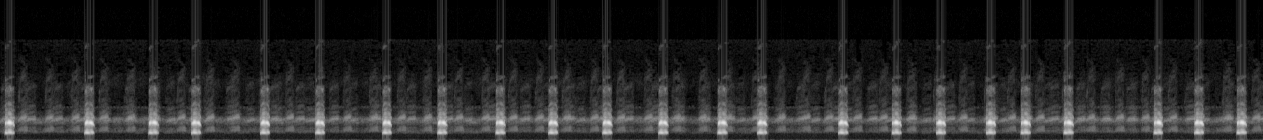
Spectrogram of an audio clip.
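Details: Wild Fejervarya kawamurai frogs in paddy fields of Itoshima, Fukuoka, Japan, giving crisp croaks at an even pace near two per second, over a constant soft background chorus.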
